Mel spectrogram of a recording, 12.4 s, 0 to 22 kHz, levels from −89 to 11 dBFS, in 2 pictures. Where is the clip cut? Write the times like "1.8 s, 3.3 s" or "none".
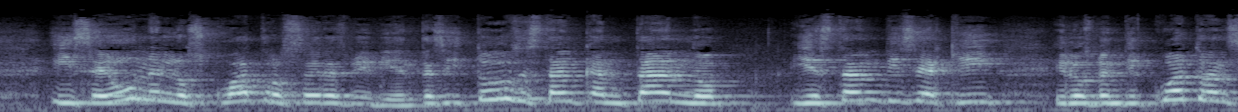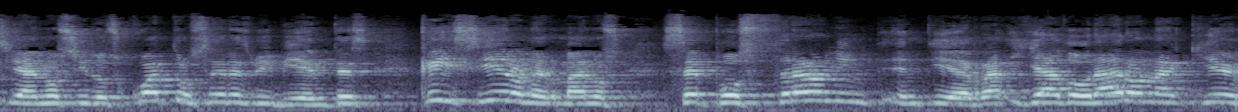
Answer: none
